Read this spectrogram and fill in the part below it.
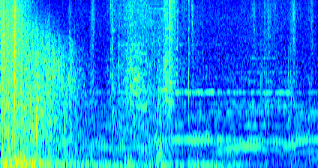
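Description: A Confringo blasting spell detonates in Hogwarts Legacy, a loud close boom at the start that decays into a long rumbling tail over low game ambience.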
